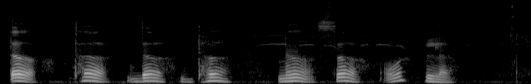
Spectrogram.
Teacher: से किनकी आवृति होती है या किनका उच्चारण होता है तो त थ द ध न स और ल यह दांत से उच्चारण होता है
